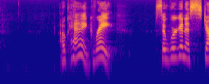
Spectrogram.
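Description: A woman speaks calmly into a microphone in a large, echoing room.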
